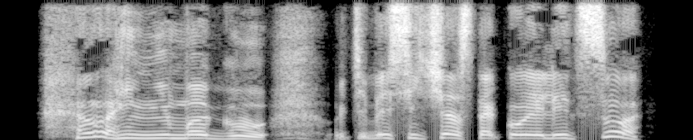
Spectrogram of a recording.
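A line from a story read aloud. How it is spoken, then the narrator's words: Uncontrollable laughter. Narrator (Russian): Она смеялась и все никак не могла успокоиться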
